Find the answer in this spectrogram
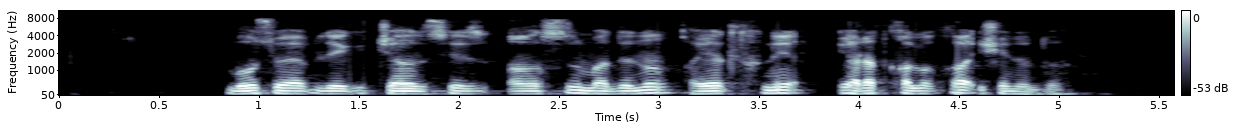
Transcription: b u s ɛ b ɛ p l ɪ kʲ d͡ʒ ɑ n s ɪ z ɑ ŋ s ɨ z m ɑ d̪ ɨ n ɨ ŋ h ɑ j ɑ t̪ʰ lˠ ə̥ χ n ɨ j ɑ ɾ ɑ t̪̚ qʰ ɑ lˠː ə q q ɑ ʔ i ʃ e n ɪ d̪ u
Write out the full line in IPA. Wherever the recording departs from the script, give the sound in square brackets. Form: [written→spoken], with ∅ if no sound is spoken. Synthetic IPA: b u s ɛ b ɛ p l ɪ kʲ d͡ʒ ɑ n s ɪ z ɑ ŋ s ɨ z m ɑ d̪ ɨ n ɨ ŋ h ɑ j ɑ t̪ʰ lˠ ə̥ χ n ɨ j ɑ ɾ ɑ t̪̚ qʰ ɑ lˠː ə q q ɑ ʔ i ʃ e n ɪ d̪ u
